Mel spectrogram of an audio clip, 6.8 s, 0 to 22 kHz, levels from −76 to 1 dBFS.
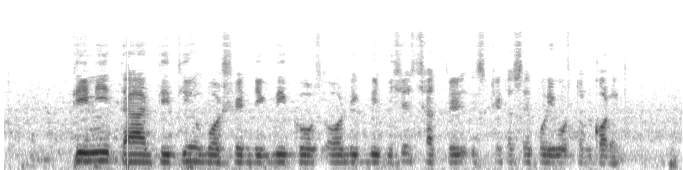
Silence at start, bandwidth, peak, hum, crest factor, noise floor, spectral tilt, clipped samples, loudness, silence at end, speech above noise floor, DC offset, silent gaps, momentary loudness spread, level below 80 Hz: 0.1 s; 11 kHz; -6 dBFS; none; 20 dB; -46 dBFS; -6.5 dB/octave; under 0.1%; -25 LUFS; 0.05 s; 21 dB; under 0.1%; none; 15 LU; -52 dBFS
